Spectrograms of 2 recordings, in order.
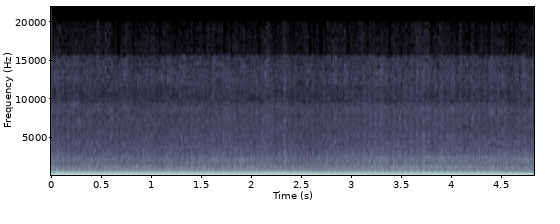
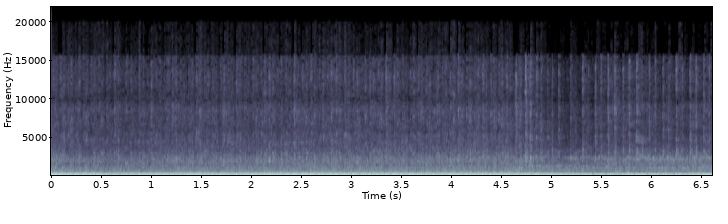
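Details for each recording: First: Motorcycle just after starting, throttle blipped by hand through a rough spot: lumpy, uneven idle that then settles and runs fine without stalling; rough idle after cold start. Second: Motorcycle idle after the throttle was worked to get past a rough-idle spot: steady, low, even beat with no stumbles or dips; it idles and runs fine afterwards without stalling.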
